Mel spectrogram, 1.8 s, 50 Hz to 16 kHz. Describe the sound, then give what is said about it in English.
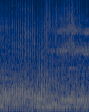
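Race car number 10, driven by Philippe Albuquerque after a driver change and fitted with new tyres, roars steadily and loudly, its pitch climbing slightly as it accelerates out of the pit lane, with a sustained high mechanical whine over a dense low rumble. “And away goes that number 10. Straight out off the pit lane speed limit.”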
